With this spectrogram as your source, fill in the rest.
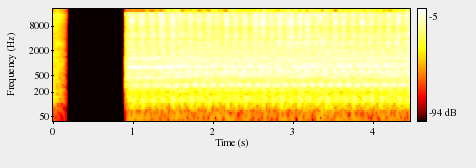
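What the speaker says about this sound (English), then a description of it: "I'm just going to sew down the folded side" Sewing machine stitching down the folded side of an apron strap, starting abruptly after a brief silence and then running in a fast, steady mechanical whir with rapid needle chatter, close and even, with no talking.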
